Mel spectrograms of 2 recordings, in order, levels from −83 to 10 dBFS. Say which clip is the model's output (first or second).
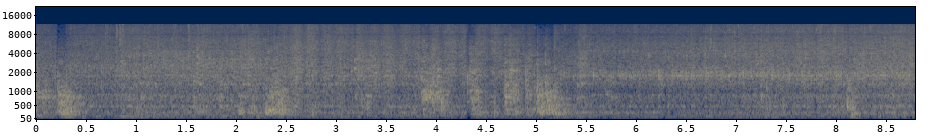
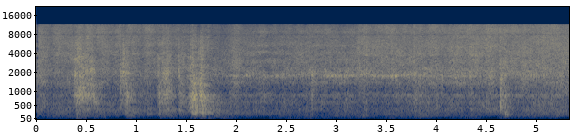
second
